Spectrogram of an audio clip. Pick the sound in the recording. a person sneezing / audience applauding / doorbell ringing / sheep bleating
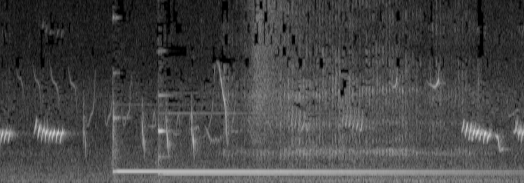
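doorbell ringing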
